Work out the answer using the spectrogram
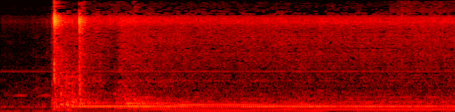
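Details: Dishwasher after replacement of circulation pump motor that was tripping the fuse, drain mode: a click, then smooth even hum with steady low tone, no grinding or rattle; draining normally.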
